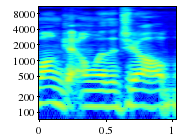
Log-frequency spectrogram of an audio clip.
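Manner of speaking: plain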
